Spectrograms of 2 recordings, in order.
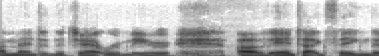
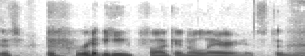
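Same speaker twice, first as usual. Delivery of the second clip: plain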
